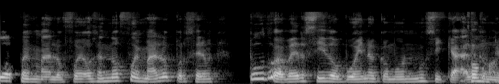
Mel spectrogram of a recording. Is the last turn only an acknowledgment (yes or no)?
yes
